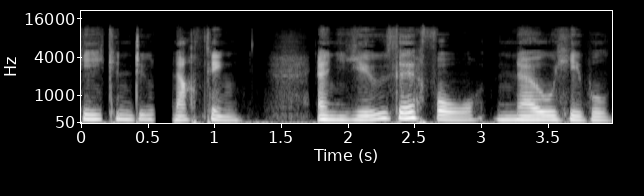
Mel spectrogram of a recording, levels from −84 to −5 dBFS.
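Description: From 0.52 to 0.72 s the speech drops into a soft-edged silence. This is AAC frame loss with muting. The decoder zeroed the missing spectrum. Overlapping windows fade the sound out and back in. The 171 ms gap fits four lost frames.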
